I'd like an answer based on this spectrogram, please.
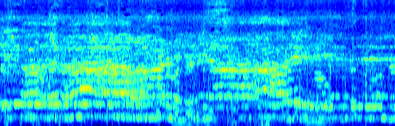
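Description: Group of women singing a Himachali folk song together, several voices with long held, wavering notes.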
